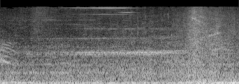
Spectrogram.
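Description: A steady, high-pitched metallic whine held over a heavy low rumble, ending in a sudden sharp burst: a sound effect in an animated fight scene.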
